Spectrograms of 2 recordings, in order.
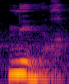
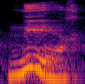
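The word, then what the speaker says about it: mûres: Les plus mûrs. The most ripe. Plural they. And, plural the. And then an E and an S because bananas are feminine and plural. But doesn't change the pronunciation here.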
